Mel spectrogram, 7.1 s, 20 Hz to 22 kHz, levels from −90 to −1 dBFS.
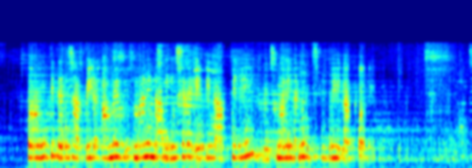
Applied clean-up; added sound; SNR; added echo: neural separator model SepFormer DNS4.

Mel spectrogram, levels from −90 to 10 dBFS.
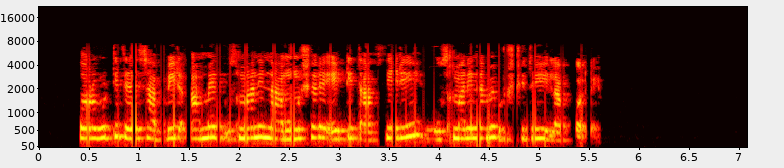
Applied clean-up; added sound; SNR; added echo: none; none; none; none.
